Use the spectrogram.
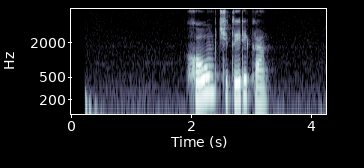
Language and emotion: Russian, neutral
